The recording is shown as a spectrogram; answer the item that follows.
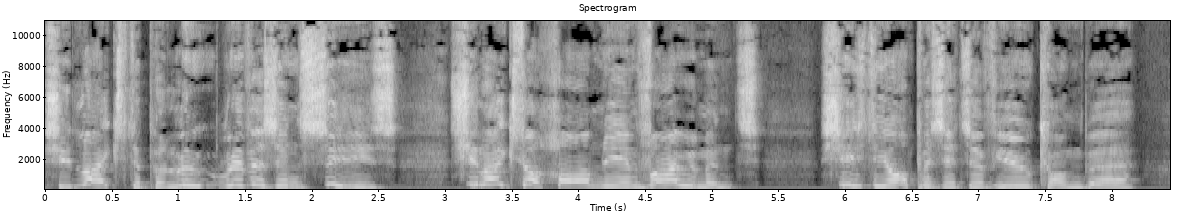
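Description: Over light background noise, someone uses a put-on character voice at a fairly slow pace. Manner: indignant, complaining.

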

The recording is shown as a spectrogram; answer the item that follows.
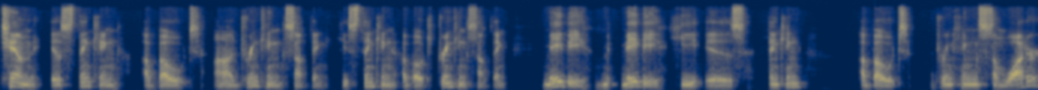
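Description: Over a quiet background, a man speaks at a very slow pace with a fairly low pitch. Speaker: english teacher. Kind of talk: slow teaching talk. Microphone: video call.

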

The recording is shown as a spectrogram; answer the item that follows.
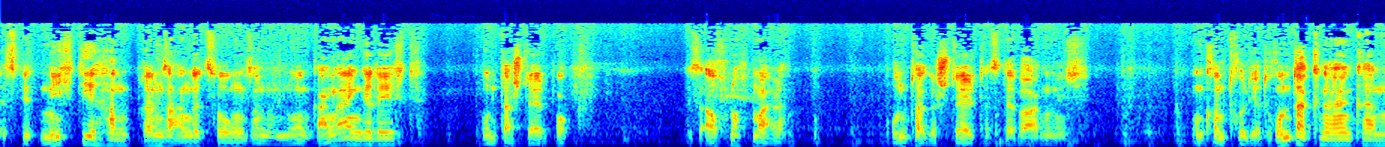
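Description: A man with vocal fry speaks at a fairly slow pace, leaving long, frequent pauses. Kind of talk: tutorial. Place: garage. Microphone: phone near.

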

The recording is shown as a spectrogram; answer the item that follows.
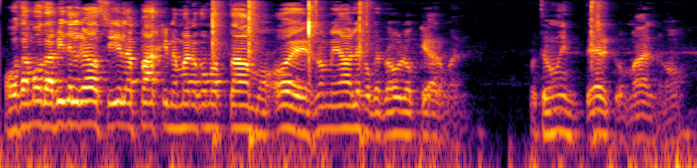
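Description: There is music in the background. Over it, a man speaks at a fairly high pitch. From Peru, Lima (Chorrillos). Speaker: live streamer. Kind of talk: casual live stream chat with betting commentary. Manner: animated.

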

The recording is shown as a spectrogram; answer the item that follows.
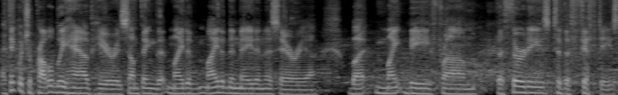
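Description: Music plays in the background as a man speaks. His pace is fairly quick and his intonation fairly even. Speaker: antiques appraiser. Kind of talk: appraisal interview explanation. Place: studio. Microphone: lapel.

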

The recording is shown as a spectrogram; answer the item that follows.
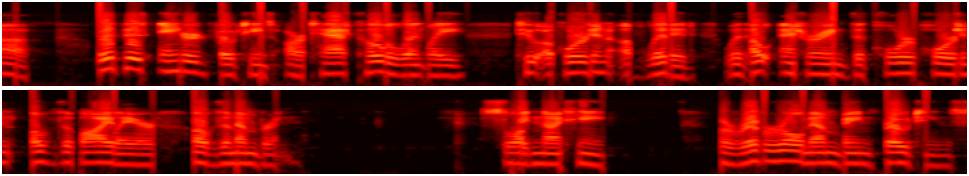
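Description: A man with an American accent speaks at a moderate pace, with fairly even intonation, very even loudness and long, frequent pauses. The sound is dry with no echo over a quiet background. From United States. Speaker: reader for a friend. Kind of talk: presentation slide reading. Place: home room. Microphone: webcam.

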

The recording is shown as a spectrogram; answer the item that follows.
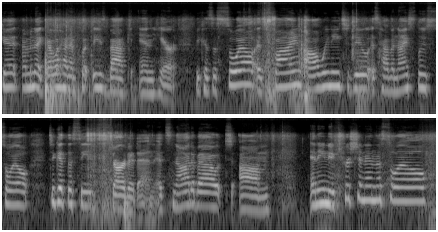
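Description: At a moderate pace, a woman speaks with ordinary pitch variation against noticeable background noise. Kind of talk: tutorial. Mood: relaxed, slightly puzzled. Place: home room. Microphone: phone near.

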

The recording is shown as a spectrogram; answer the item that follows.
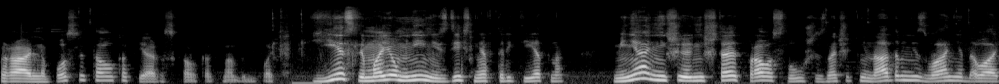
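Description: With a plain, everyday voice, a man at a fairly high pitch talks at a moderate pace, his loudness swinging widely and his pitch varying in an ordinary way, captured dry and close with no echo in a very clean recording over a silent background. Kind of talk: heated debate. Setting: voice chat during game raid. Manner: gets emotional and stretches words.

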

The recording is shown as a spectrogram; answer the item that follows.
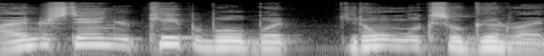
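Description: Against a quiet background, a man talks at a moderate pace, his pitch varying in an ordinary way. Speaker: voice actor playing a bodyguard. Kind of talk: roleplay monologue. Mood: caring, firm, gentle.

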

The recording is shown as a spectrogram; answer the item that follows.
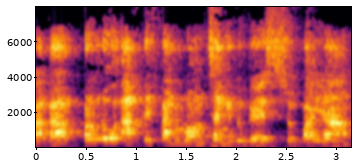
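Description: In a space with audible room echo, a man speaks at a fairly slow pace with ordinary pitch variation. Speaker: YouTube channel host. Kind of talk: casual vlog chat. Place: office. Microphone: camera far.

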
